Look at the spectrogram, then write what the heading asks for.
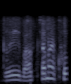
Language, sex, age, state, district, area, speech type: Bengali, male, 45-60, West Bengal, Cooch Behar, urban, conversation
